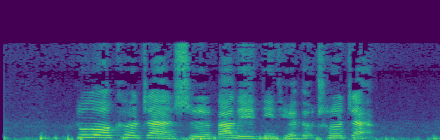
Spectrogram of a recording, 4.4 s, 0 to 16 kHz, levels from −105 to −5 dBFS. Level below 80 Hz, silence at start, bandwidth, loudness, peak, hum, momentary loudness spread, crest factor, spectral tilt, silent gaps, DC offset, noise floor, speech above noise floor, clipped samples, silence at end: -48 dBFS; 0.05 s; 11.5 kHz; -24 LUFS; -8 dBFS; none; 13 LU; 18 dB; -4 dB/octave; none; under 0.1%; -45 dBFS; 21 dB; under 0.1%; 0 s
